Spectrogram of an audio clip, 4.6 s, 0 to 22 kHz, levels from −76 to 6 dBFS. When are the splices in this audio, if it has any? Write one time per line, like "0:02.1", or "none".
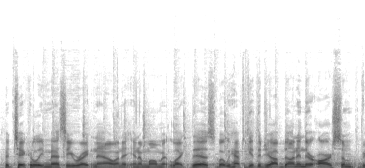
0:02.7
